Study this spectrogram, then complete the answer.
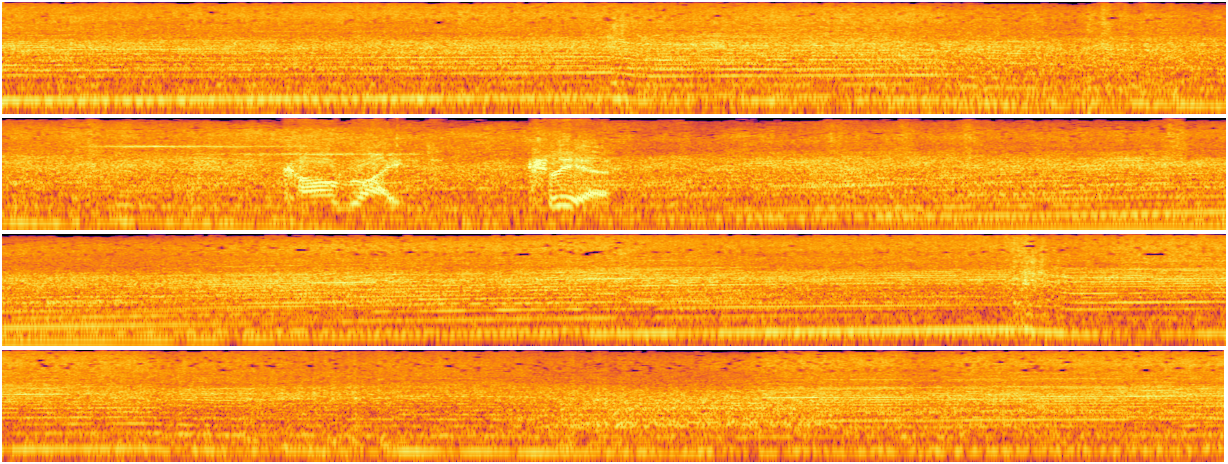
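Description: A racing touring car engine revs hard and shifts gears.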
